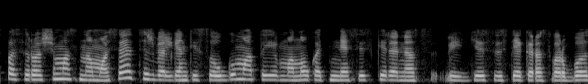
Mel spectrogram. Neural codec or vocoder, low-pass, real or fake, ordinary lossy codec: none; 5.4 kHz; real; Opus, 32 kbps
